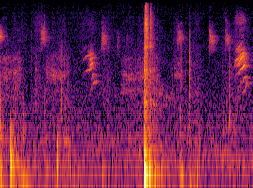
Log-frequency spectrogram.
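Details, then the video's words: Young raccoon kits from a family denned under a deck make faint, high twittering chirps in short rising sweeps, spaced a second or so apart, with a low thump and soft rustling in between. "Raccoon sounds of babies"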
